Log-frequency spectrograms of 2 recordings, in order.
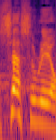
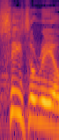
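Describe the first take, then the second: First: Said in the usual way. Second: "Caesarea" said see-ZAR-ee-a; native pronunciation. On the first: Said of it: "We call it". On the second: Shown as a demonstration. Preacher teaching the natives' "Caesarea", see-ZAR-ee-a. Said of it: "The natives call it".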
